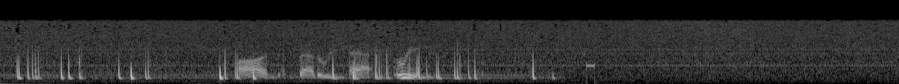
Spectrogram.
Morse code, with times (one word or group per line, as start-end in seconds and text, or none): none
